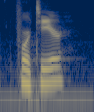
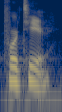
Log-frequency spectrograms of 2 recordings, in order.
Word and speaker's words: Fortier: You trying to pronounce. – Oh. Fortier? Maybe that's it. Fortier. – How's it spelled? – F-O-R-T-I-E-R. – Fortier? – Yeah. Maybe.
